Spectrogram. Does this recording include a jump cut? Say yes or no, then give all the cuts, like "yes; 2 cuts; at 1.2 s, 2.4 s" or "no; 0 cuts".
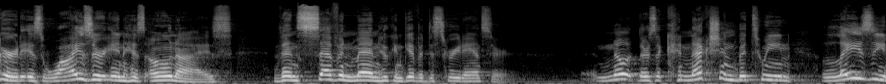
no; 0 cuts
